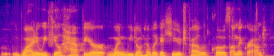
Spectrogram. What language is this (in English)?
English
